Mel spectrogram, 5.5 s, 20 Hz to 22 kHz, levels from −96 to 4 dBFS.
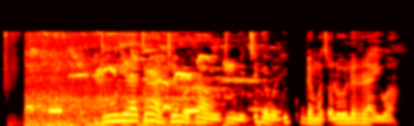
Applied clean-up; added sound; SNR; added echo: classical method Wiener filter.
